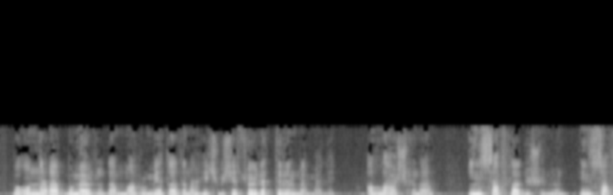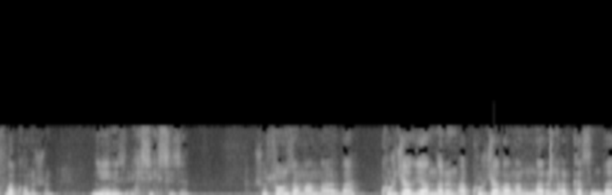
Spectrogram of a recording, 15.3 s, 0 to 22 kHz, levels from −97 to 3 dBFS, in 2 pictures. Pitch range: 90-145 Hz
